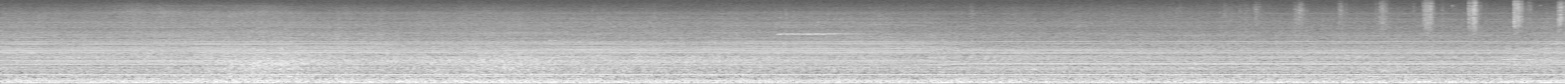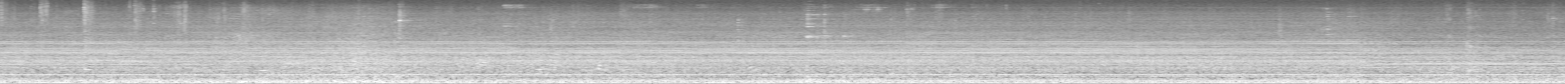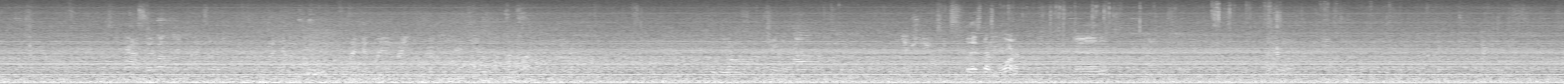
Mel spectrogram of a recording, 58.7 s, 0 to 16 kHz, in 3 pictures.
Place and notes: Berlin: Vermessungspunkt Friedelstraße / Maybachufer - Klangvermessung Kreuzkölln ::: 27.11.2013 ::: 13:35
27 November, ~14:00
